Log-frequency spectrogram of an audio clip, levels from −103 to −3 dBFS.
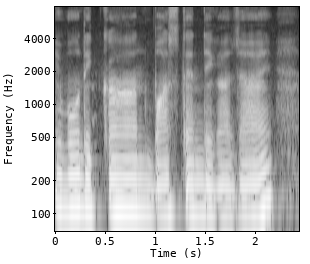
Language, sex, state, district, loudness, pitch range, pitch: Chakma, male, Tripura, Unakoti, -15 LUFS, 95-110 Hz, 105 Hz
